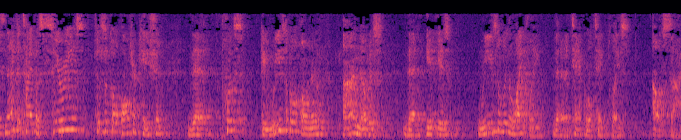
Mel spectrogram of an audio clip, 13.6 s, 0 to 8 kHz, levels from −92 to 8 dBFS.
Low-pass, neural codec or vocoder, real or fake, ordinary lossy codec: 7.2 kHz; vocoder, 44.1 kHz, 128 mel bands, Pupu-Vocoder; fake; MP3, 24 kbps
